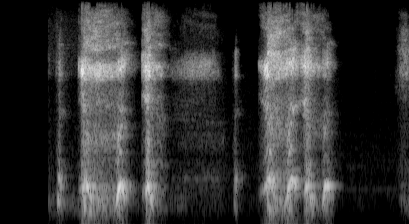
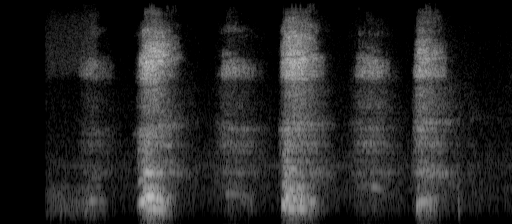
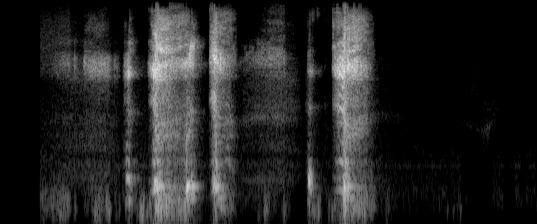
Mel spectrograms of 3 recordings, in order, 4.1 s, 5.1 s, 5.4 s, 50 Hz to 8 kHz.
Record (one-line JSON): {"cough_length": "4.1 s", "cough_amplitude": 32768, "cough_signal_mean_std_ratio": 0.42, "exhalation_length": "5.1 s", "exhalation_amplitude": 7584, "exhalation_signal_mean_std_ratio": 0.36, "three_cough_length": "5.4 s", "three_cough_amplitude": 32521, "three_cough_signal_mean_std_ratio": 0.31, "survey_phase": "alpha (2021-03-01 to 2021-08-12)", "age": "18-44", "gender": "Female", "wearing_mask": "No", "symptom_cough_any": true, "symptom_new_continuous_cough": true, "symptom_fatigue": true, "symptom_headache": true, "smoker_status": "Never smoked", "respiratory_condition_asthma": false, "respiratory_condition_other": false, "recruitment_source": "Test and Trace", "submission_delay": "1 day", "covid_test_result": "Positive", "covid_test_method": "RT-qPCR", "covid_ct_value": 16.5, "covid_ct_gene": "ORF1ab gene", "covid_ct_mean": 16.9, "covid_viral_load": "2800000 copies/ml", "covid_viral_load_category": "High viral load (>1M copies/ml)"}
